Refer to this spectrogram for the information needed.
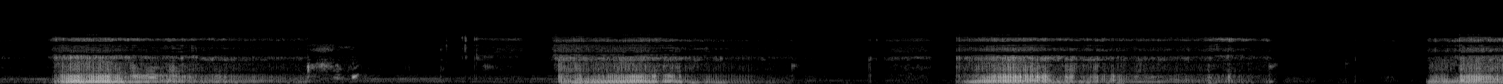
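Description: Loud, rattling snores in long bursts, about four a minute, with quiet pauses between them.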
